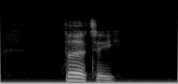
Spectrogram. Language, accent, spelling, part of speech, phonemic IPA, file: English, UK, thirty, numeral / noun, /ˈθɜːti/, En-uk-thirty.ogg
- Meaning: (numeral) The cardinal number occurring after twenty-nine and before thirty-one, represented in Arabic numerals as 30; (noun) 1. A rack of thirty beers 2. A commercial lasting 30 seconds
